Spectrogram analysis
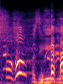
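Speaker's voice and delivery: high voice through laughter; laughing. Real, not acted. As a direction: laugh out the words. Laughing at Mickey Mouse joke.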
